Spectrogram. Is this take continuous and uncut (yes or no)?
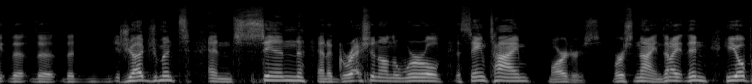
no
